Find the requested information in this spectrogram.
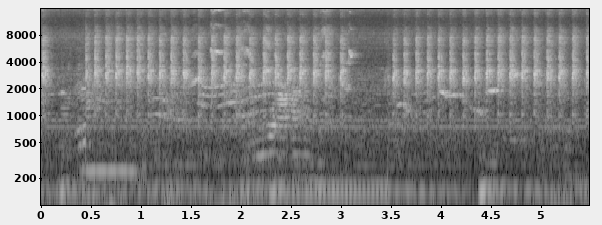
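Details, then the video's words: A long-tailed shrike pours out a fast, tight chatter of harsh notes, about eight per second, mixed with brief whistles, over a low hum and faint voices. "Burung Tengkek Buto spit rapett"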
